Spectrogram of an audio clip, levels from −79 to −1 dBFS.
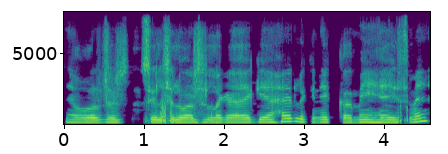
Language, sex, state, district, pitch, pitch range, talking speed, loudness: Hindi, male, Bihar, Purnia, 160 Hz, 160-170 Hz, 145 wpm, -15 LUFS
